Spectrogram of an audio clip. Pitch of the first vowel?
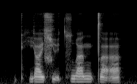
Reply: rising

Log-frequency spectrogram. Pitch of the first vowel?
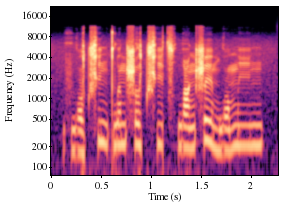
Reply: low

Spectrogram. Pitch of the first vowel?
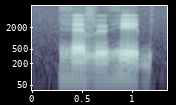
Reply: low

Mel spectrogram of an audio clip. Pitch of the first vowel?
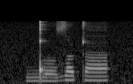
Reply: low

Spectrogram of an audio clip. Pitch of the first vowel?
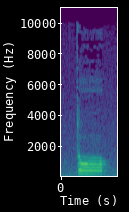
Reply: high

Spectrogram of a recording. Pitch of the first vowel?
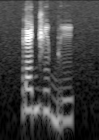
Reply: high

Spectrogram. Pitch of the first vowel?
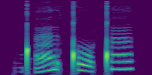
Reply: rising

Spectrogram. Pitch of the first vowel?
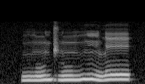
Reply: rising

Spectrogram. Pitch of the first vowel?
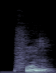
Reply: high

